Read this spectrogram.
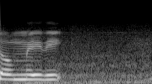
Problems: constant background noise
